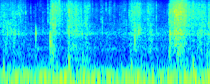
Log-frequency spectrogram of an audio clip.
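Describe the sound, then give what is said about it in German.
Footsteps crunching over a forest floor in the Vogelsberg, between Lauterbach and Schlitz in Hesse, Germany, on a pleasant day: a handful of brisk, crackly steps in an uneven rhythm, the last one louder and sharper, with a low steady rumble beneath. “An so einem angenehmen Tag wie heute in den Wald gehen zu können, wie ich gerade, zwischen Lauterbach und Schlitz im Vogelsberg.”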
